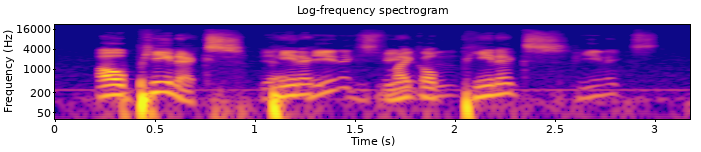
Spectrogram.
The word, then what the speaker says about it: Penix: The kid from Washington, Phoenix. Oh, Penix.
